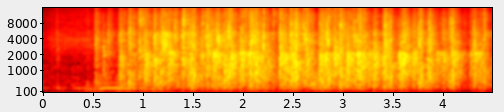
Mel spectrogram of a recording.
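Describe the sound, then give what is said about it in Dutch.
A small crowd claps steadily for several seconds after a live acoustic performance by a singer and guitarist duo, dense overlapping hand claps rising quickly and holding at a fairly loud level, with no talking over it. “Applaus voor het duo … voor zanger … en gitarist …”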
